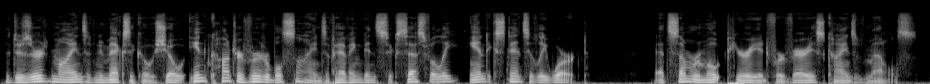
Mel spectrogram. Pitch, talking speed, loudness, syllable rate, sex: 100 Hz, 160 wpm, -19 LUFS, 5.9 syllables/s, male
